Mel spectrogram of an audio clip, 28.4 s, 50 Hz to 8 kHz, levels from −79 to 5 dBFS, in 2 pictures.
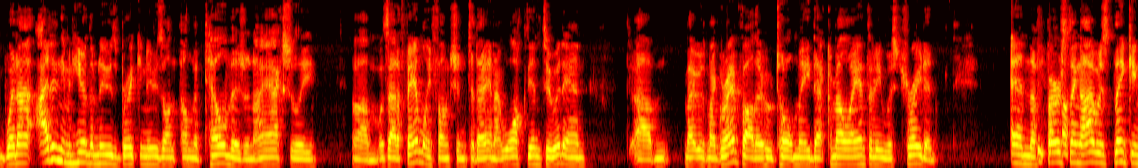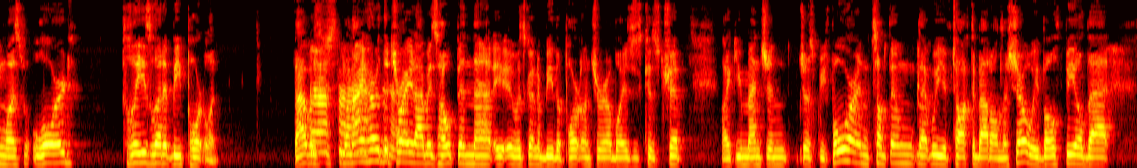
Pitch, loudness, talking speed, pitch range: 140 Hz, -18 LUFS, 205 wpm, 130-155 Hz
